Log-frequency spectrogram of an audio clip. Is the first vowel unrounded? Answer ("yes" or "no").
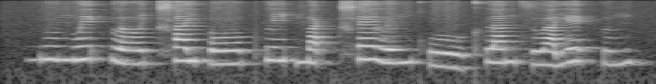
no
